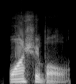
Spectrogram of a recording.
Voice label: "washable", American

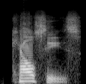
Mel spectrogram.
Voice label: "calces", American

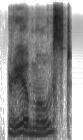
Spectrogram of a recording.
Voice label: "rearmost", Indian

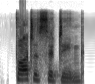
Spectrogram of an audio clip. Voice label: "Photosetting", Indian; Dictionary

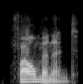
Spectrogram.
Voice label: "fulminant", American

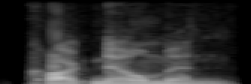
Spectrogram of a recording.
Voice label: "cognomen", American

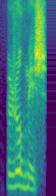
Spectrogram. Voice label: "Romish", Indian

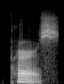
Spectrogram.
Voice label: "purse", American

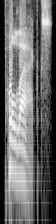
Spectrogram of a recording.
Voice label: "poleaxe", American

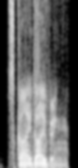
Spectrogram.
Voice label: "skydiving", British

